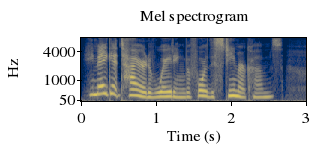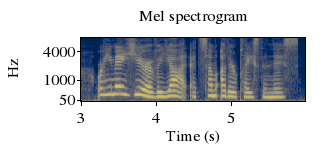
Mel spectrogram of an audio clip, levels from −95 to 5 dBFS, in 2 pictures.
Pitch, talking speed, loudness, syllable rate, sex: 250 Hz, 230 wpm, -17 LUFS, 5.9 syllables/s, female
